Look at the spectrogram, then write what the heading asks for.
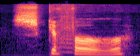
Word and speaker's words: Skiffer: pronunciation guide here is skiff pronounced like Skip and then ER like the hesitation noise so skiffer her um I'm sorry if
